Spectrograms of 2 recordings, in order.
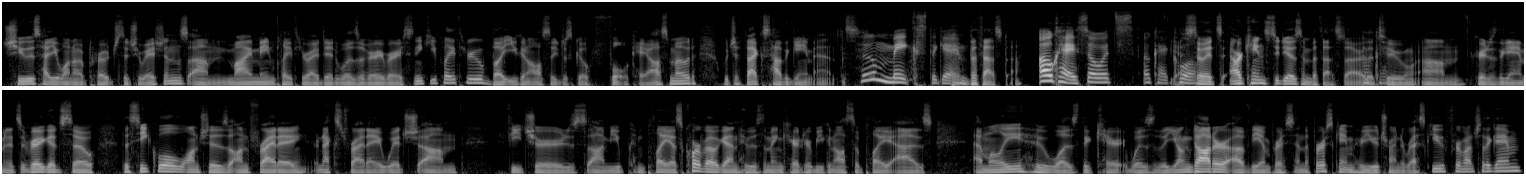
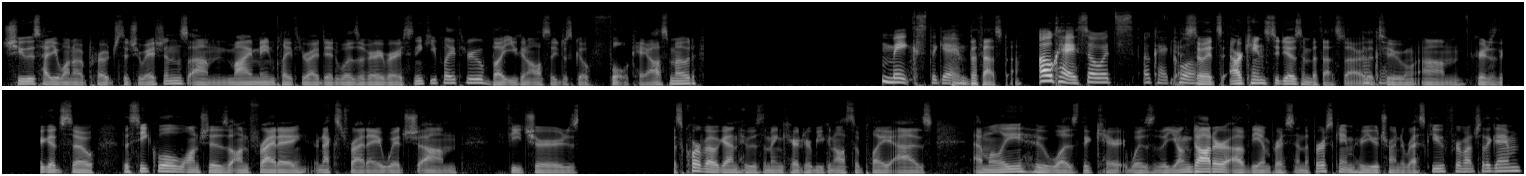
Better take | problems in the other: first | audio cutting out; at 7 s for 2 s, at 15 s for 0.5 s and at 21 s for 1 s

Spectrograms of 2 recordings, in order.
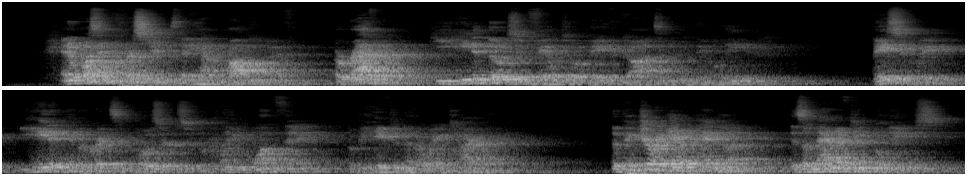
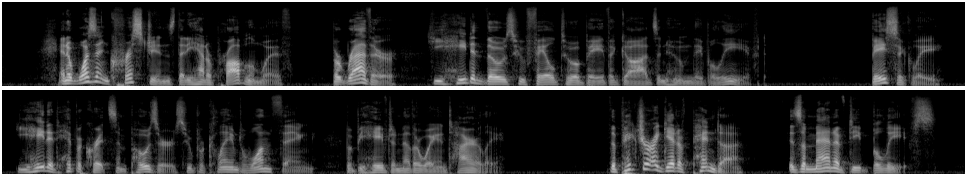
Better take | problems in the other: second | off-mic speech; far // room echo; strong; dies away in 2 s

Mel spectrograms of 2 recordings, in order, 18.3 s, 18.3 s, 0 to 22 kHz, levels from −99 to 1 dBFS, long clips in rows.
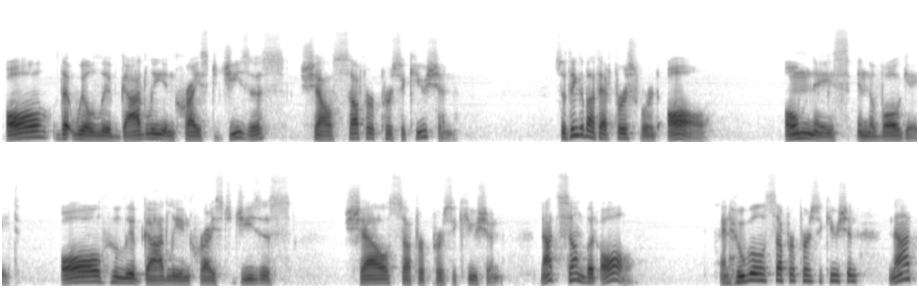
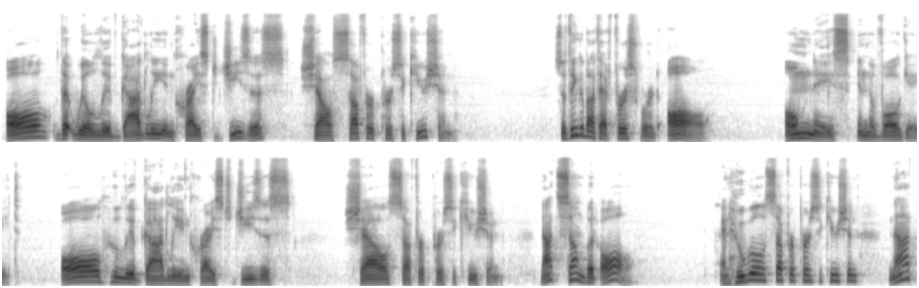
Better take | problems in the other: second | muffled; very; fading above 2.5 kHz

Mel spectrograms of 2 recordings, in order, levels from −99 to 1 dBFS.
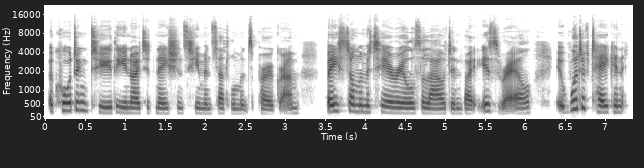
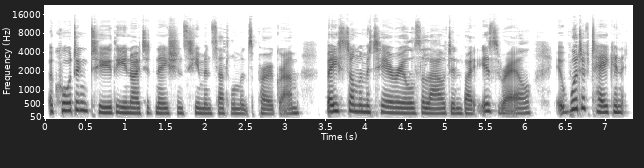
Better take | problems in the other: second | thin; very; fading below 450 Hz

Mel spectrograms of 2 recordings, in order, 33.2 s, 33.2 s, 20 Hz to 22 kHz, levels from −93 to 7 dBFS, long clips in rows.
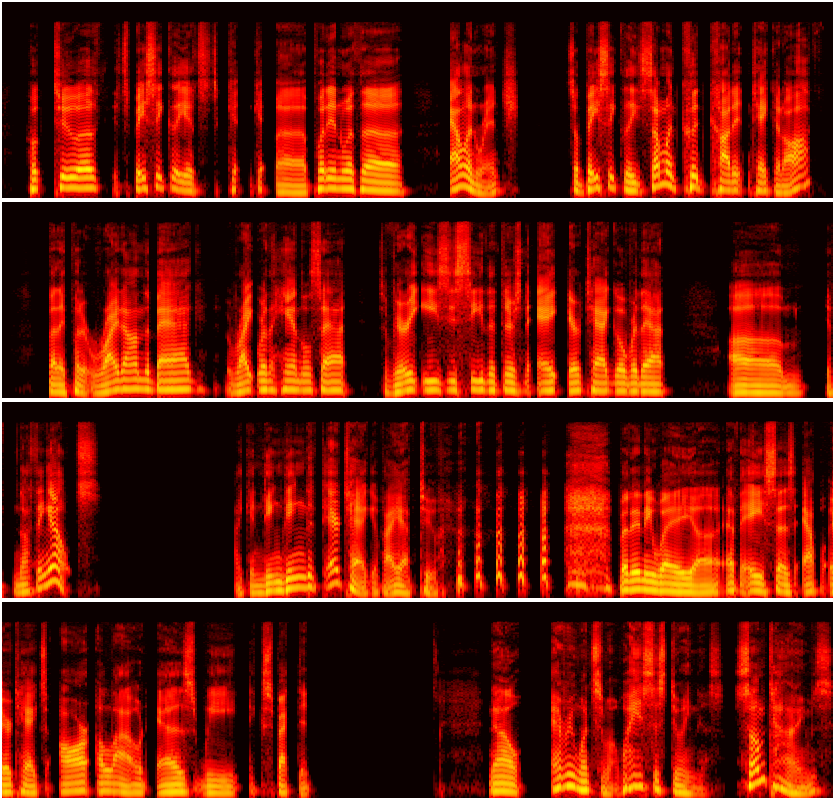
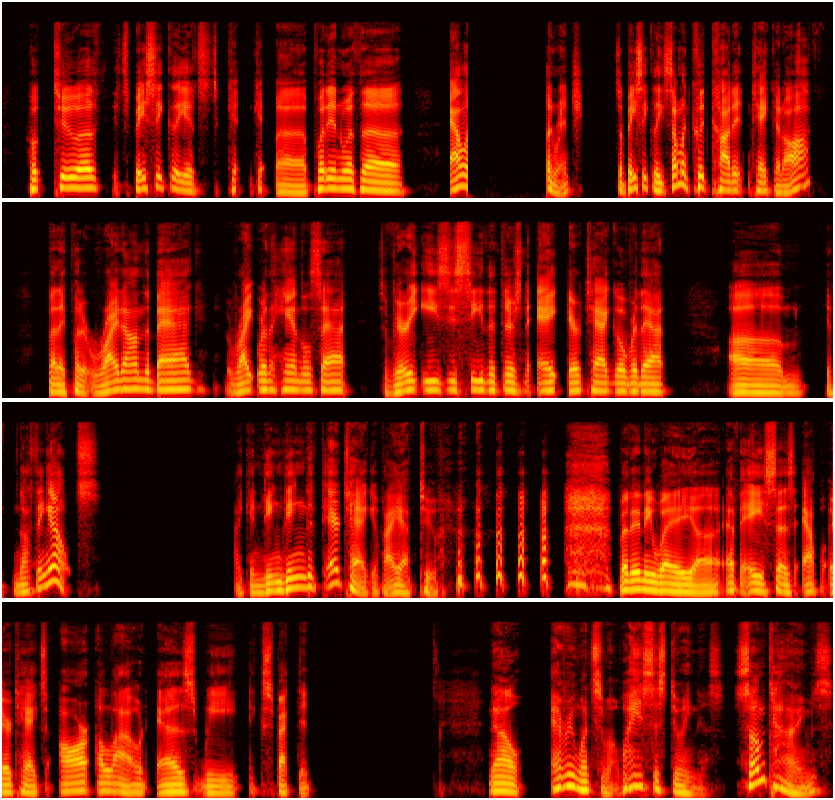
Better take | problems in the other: first | audio freezing; at 4.5 s for 1 s

